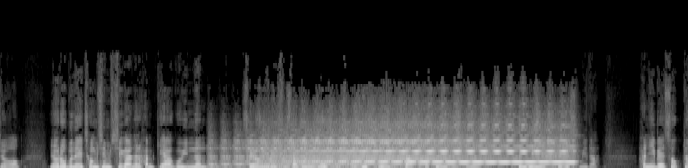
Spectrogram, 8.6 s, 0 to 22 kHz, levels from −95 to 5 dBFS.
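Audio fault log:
2.58 to 7.36 s, feedback howl. A tone near 1 kHz rises out of the speech and keeps growing instead of dying away. At its loudest it sits about 2 dB above the speech. It pulses roughly every 150 ms. That pulse is the trip time of a loop from a microphone into a loudspeaker in the same room and back again. Each pass adds level, so the loop narrows onto the frequency it favours. The howl holds until the loop is broken at 7.36 s.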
